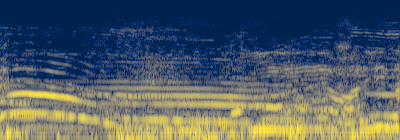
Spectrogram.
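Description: Passengers' voices in a crowded cable-car cabin making long, drawn-out calls. One rises then falls in pitch at the start, and others are held and slide slowly downward over a low rumble.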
